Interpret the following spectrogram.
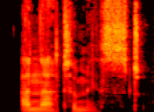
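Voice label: "anatomist", English, British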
